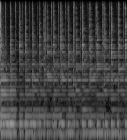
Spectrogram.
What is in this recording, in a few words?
MANDOLIN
